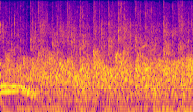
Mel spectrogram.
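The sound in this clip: Loud, sustained applause from an audience thanking families, parents and children, with dense, continuous clapping and a low murmur of crowd sound beneath it.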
